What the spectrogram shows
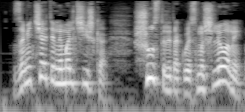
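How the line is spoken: Warm, homely exclamation. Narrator (Russian): воскликнул Егоров уже совсем по-домашнему

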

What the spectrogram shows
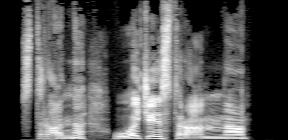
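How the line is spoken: Muttering. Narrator (Russian): бормотал доктор Бариль

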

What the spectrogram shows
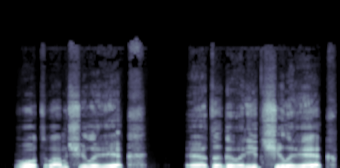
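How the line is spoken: Grumbling under breath. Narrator (Russian): проворчала Багира себе в усы

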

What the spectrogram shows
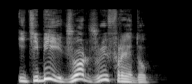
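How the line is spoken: Angry. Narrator (Russian): сердито уточнила она

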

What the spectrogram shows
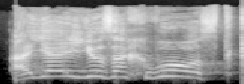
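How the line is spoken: Distant shout. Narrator (Russian): крикнул издали Сергей

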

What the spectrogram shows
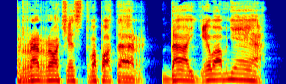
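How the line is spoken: Roar near ear. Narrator (Russian): проревел у него над ухом голос Люциуса Малфоя

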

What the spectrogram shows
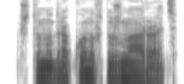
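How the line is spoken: Gloomy reply. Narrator (Russian): мрачно ответил Икинг

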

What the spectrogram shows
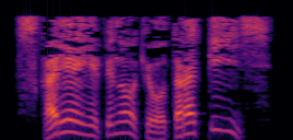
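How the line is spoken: Shouting, young goat. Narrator (Russian): кричала ему хорошенькая козочка

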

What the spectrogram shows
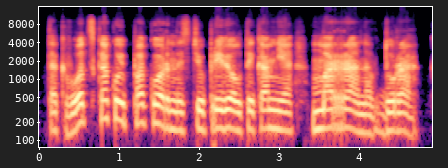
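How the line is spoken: Angry hiss. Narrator (Russian): злобно прошипела

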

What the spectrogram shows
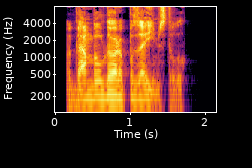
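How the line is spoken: Growl. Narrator (Russian): прорычал Грюм

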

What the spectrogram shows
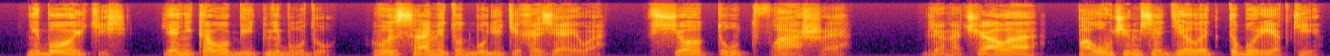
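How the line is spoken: Laughing. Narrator (Russian): засмеялся и сказал

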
